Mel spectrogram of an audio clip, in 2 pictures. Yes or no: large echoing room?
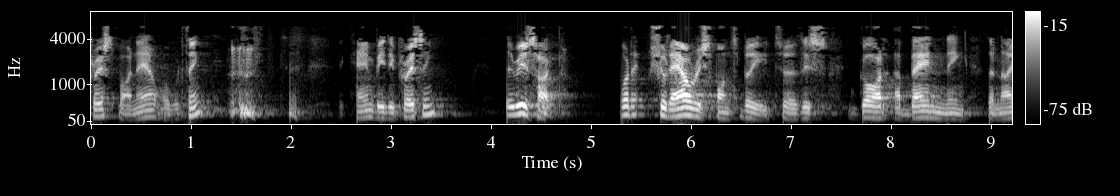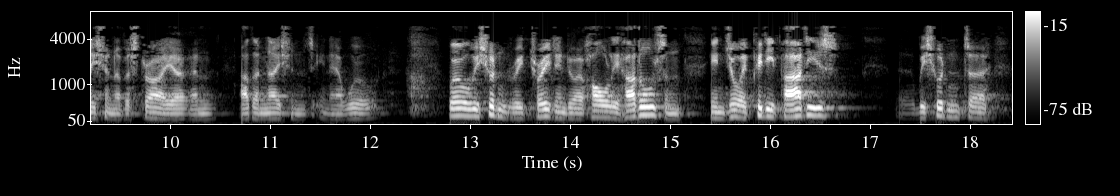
yes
